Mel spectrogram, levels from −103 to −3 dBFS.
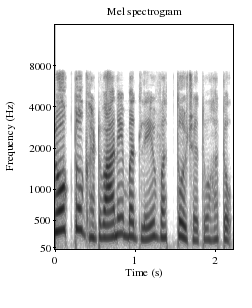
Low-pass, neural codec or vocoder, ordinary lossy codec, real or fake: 7.2 kHz; codec, 16 kHz, 16 kbps, FunCodec, trained on LibriTTS, 50 frames a second; none; fake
